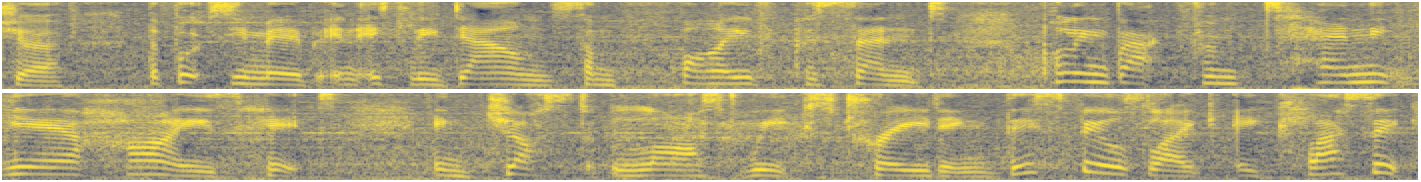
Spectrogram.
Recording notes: Live from the New York Stock Exchange.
